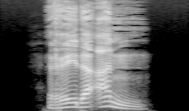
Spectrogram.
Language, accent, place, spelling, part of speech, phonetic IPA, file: German, Germany, Berlin, rede an, verb, [ˌʁeːdə ˈan], De-rede an.ogg
- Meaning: inflection of anreden: 1. first-person singular present 2. first/third-person singular subjunctive I 3. singular imperative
